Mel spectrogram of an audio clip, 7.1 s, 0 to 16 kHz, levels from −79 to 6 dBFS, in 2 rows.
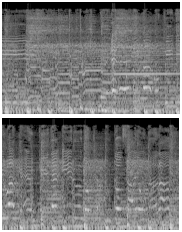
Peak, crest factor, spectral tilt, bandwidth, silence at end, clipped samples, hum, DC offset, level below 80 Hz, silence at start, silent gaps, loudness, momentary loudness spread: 0 dBFS; 12 dB; -3.5 dB/octave; 13 kHz; 0 s; 0.1%; none; under 0.1%; -18 dBFS; 0 s; none; -12 LUFS; 5 LU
